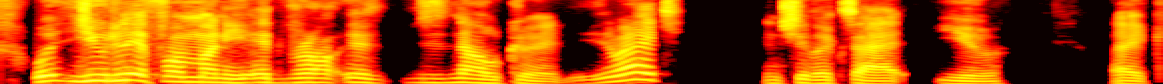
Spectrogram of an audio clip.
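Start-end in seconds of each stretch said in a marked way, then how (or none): 0.2-3.3 disapproving, high, swooping motherly voice. Acting as the mom praising her son's friends: acting as the mom. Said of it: "and then she's like".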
